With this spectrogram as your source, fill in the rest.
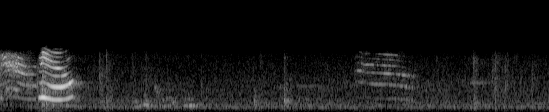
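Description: A cat gives a loud, drawn-out meow near the start and a second, softer meow later, with quiet indoor background and light ticking sounds between.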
